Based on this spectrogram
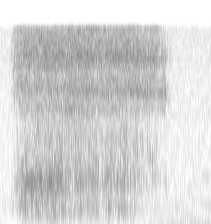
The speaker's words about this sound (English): One more time, inhale in.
